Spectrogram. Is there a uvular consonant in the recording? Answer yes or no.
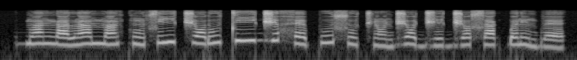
no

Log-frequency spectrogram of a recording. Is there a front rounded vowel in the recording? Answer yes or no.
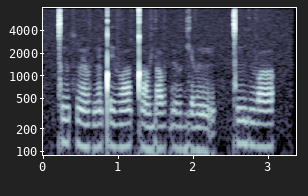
yes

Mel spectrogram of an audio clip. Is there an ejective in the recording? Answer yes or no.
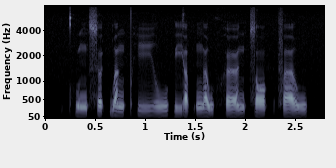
no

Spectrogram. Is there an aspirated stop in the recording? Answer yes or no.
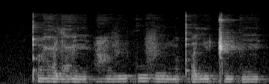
no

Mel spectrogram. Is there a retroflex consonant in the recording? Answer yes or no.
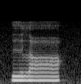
no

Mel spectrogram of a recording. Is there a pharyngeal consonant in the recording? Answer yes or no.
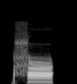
no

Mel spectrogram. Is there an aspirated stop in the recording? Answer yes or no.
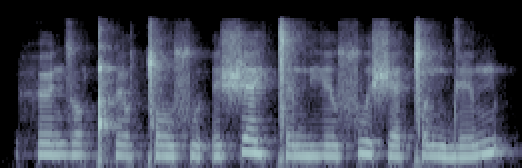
yes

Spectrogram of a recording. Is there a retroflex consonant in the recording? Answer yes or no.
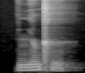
yes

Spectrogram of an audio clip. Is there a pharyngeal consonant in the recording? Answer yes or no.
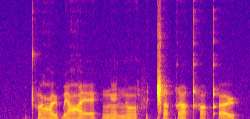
yes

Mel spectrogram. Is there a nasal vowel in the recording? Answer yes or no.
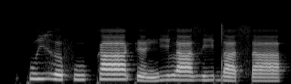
yes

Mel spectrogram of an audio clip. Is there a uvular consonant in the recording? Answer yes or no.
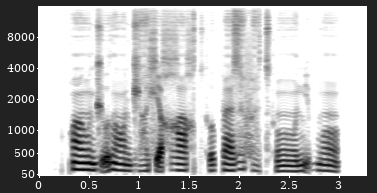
yes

